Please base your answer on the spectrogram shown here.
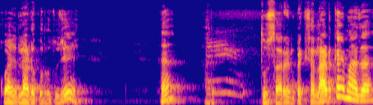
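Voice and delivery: ordinary talk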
